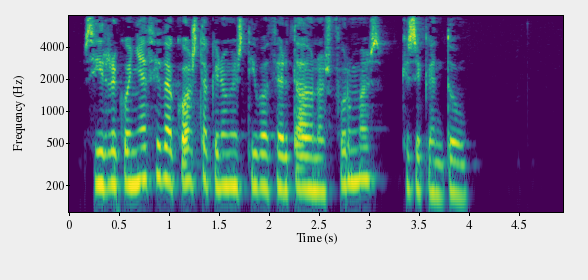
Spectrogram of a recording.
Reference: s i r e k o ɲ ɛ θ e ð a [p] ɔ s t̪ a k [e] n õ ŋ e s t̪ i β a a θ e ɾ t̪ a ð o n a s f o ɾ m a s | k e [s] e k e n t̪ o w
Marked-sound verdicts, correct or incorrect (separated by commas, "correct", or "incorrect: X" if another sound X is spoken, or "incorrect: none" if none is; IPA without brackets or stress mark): incorrect: k, correct, correct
